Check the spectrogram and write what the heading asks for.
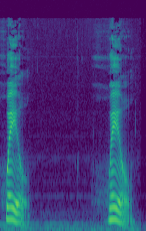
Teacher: It almost sounds like you're making the H sound before the W.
